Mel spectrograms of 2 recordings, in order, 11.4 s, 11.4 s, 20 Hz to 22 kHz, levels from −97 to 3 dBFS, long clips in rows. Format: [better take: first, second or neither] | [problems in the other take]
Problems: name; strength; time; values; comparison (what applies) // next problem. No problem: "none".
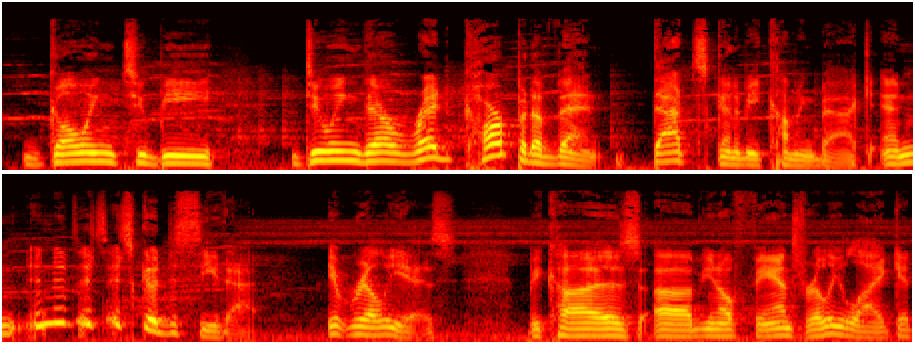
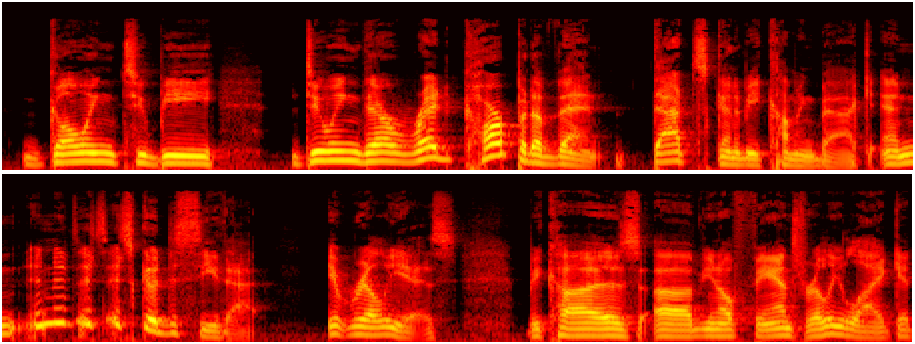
second | animal sounds; faint; throughout; 25 dB below the speech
